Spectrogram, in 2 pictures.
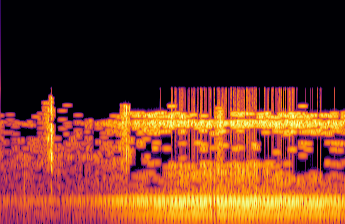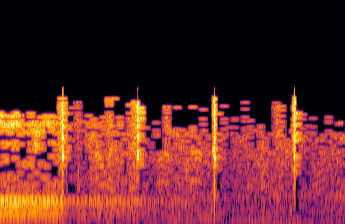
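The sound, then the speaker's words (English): A metronome in a music shop ticks at a steady, moderate pace, each click sharp and distinct, while a low droning hum swells up and fades away behind the first few beats. “I listened to the sound in a music shop, and that was it. A metronome.”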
